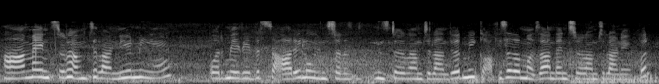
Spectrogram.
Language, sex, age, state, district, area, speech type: Dogri, female, 18-30, Jammu and Kashmir, Samba, rural, spontaneous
